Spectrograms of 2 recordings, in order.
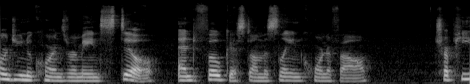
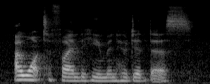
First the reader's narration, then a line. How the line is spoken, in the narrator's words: she said calmly, with no change in her pleasant but serious facial expression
